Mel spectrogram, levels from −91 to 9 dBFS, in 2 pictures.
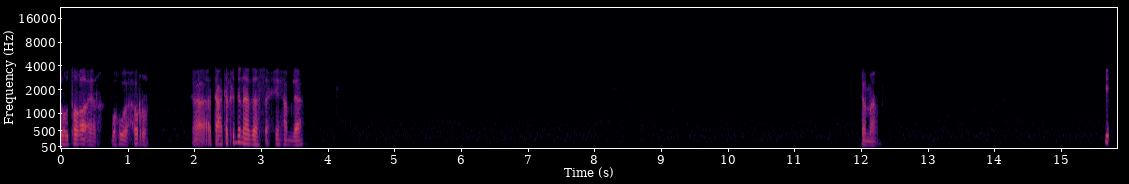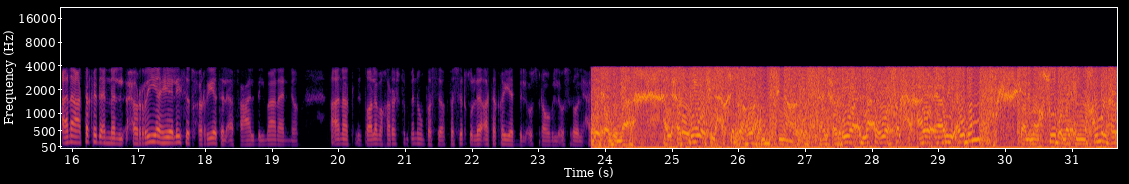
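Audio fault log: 23.79–31.69 s, companded audio read as linear: the A-law bytes play as raw 8-bit samples without expansion, so every sign change swings across half the range and quiet passages match the peaks. Unlike clipping, the pauses fill with loud buzzing noise.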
